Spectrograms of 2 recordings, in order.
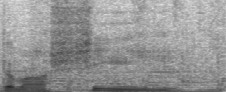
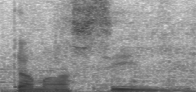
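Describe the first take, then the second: First: The last syllable starts with a sh sound. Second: The last syllable starts with an s sound. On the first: The speaker calls it right. "this game is Katamari Damashi" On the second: The speaker calls it wrong. "not Damasi"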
